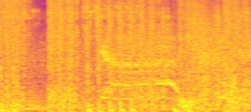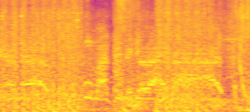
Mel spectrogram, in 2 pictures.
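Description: A man shouts fiercely.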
